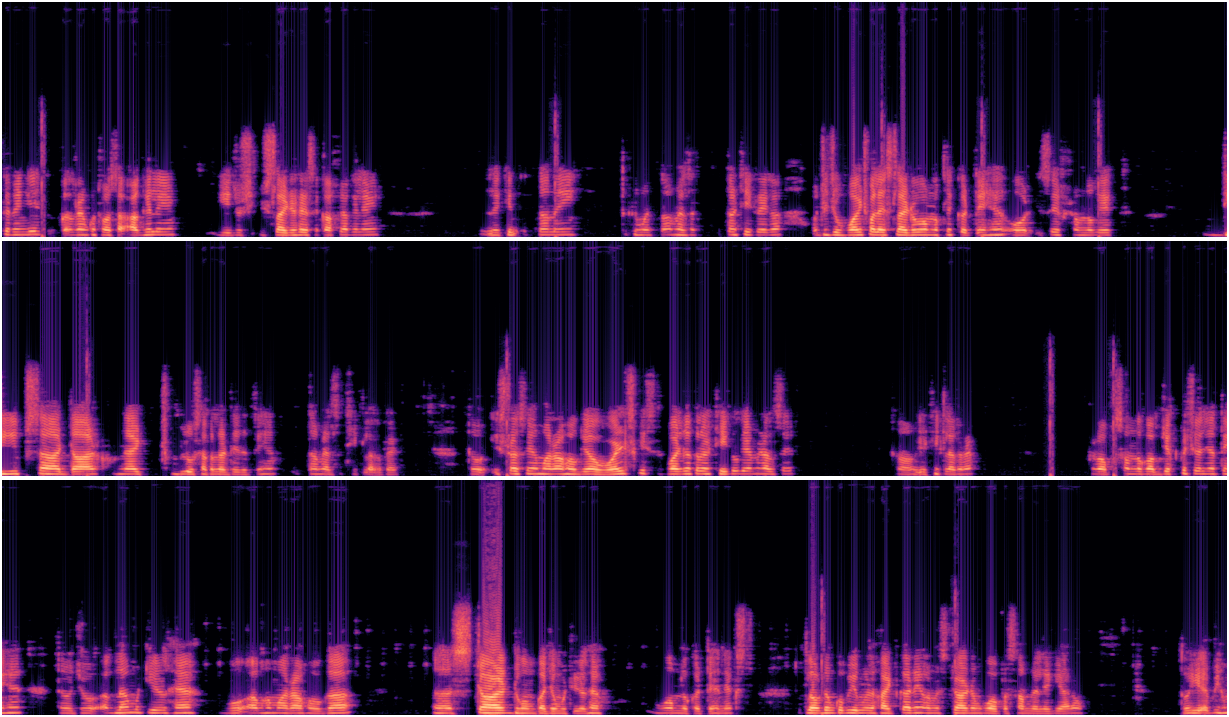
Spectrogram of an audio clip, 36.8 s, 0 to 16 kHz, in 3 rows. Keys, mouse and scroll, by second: 0.3-3.2 drag, 5.6-10.9 drag, 19.7-30.3 middle drag, 32.6 click, 33.9 click, 35.2-36.7 middle drag.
